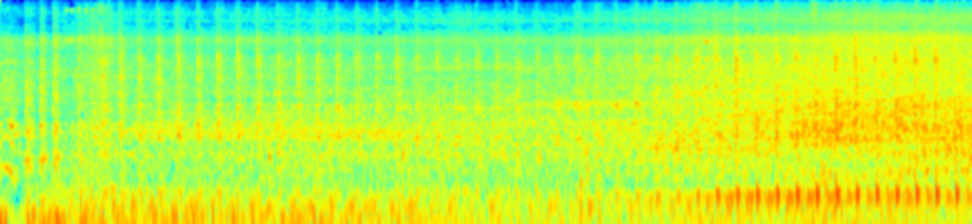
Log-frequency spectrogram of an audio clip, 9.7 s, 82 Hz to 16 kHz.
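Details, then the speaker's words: DD13 diesel truck engine at idle making a loud, steady, frightening knock about two or three times a second, from damaged camshafts running out of time; engine runs poorly. "es un sonido bastante fuerte es un sonido bastante ah eh eh que asusta demasiado"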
